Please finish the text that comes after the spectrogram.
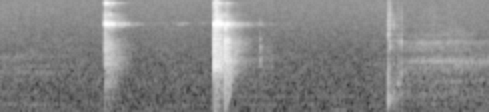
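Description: Glasses clink together in a toast, three bright, sharp taps about half a second apart, each with a short ringing tail, otherwise quiet.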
